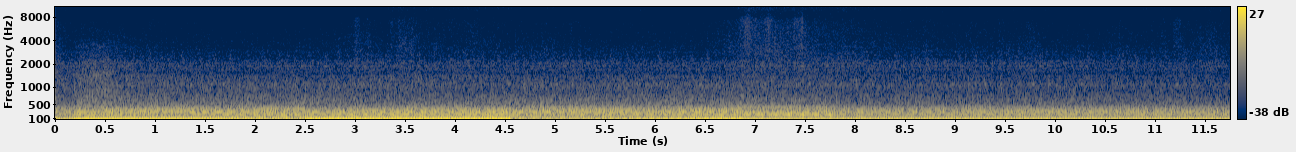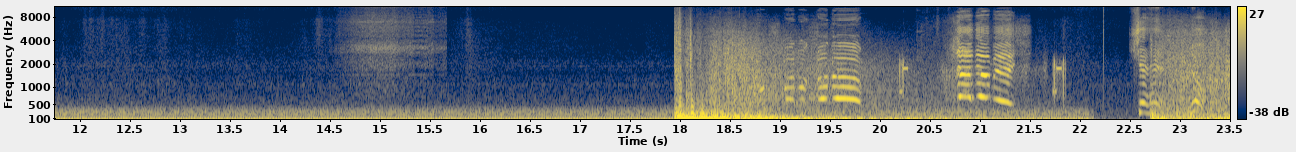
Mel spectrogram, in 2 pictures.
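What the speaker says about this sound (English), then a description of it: "So that's why I bombed 2 different positions." Bombing of two positions in the military game Arma 3: a steady low rumble runs for a long stretch before a sudden loud, broad blast near the end, with voices heard around it.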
